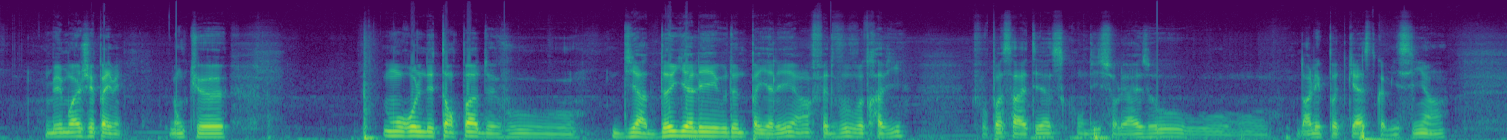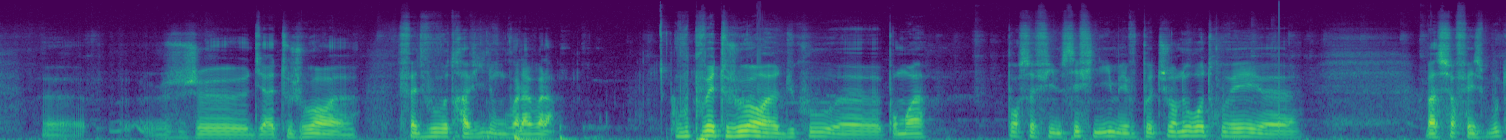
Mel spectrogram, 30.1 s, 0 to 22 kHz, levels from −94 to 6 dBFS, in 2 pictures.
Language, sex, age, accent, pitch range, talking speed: French, male, 30-49, French, 90-115 Hz, 165 wpm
